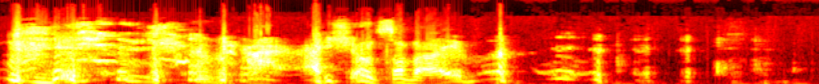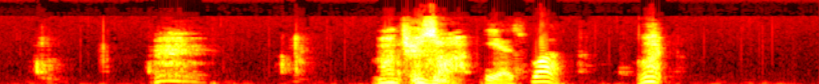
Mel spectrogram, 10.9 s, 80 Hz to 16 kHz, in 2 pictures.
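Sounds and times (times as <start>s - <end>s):
man coughing in a rough hacking fit: 0.0s - 2.3s, 3.2s - 5.2s, 9.7s - 10.0s
speech: 0.2s - 0.5s, 2.2s - 3.4s, 8.1s - 10.0s.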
